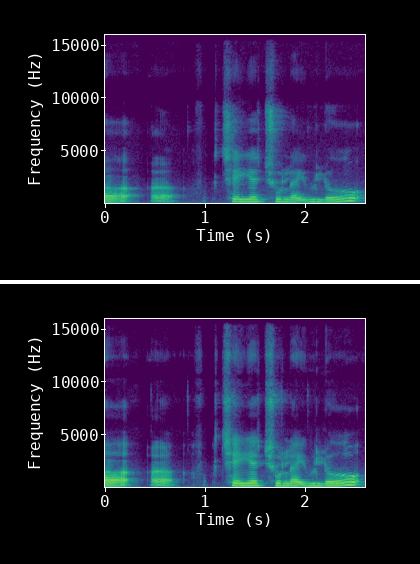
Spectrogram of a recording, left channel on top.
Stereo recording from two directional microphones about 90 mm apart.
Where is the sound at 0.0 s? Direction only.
25° right (ahead or behind).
